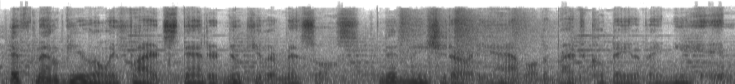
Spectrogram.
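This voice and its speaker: A man voicing a stern, battle-hardened soldier with a gravelly growl and terse delivery, as in a video game dub. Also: deep voice, fairly quick, pitched below the performer's own voice. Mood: probing, grim. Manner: terse, interrogating, deadpan. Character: gruff, stern, battle-hardened male soldier, a lone operative. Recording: loud music underneath. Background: loud music.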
